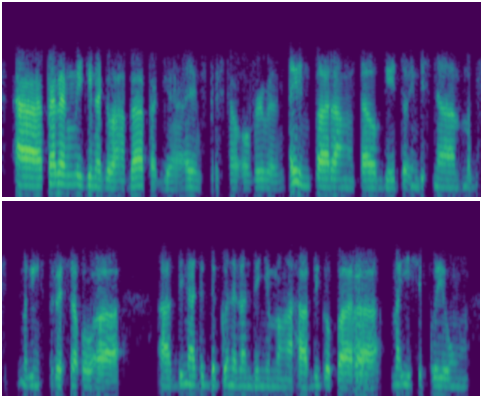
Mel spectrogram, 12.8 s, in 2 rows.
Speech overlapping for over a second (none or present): none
